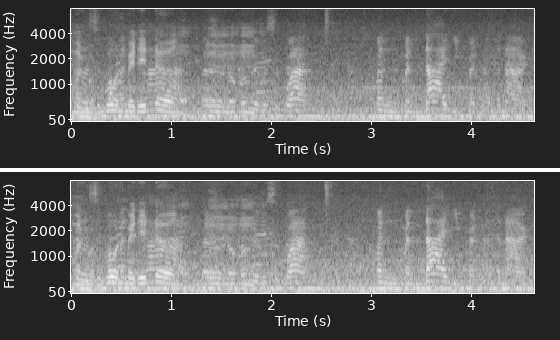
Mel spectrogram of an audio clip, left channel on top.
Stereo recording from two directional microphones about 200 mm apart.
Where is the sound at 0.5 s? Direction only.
25° left (ahead or behind).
